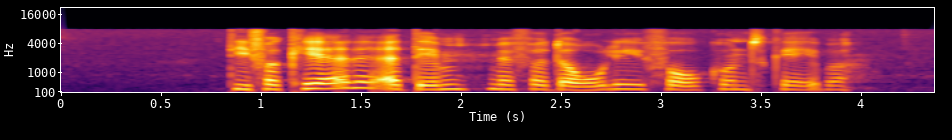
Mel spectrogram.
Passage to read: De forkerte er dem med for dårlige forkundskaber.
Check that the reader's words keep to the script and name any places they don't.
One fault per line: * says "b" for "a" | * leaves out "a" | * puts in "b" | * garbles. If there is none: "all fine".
all fine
